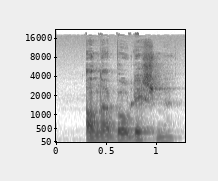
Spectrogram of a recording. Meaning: anabolism
- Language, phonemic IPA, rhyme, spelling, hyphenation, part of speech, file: Dutch, /ɑnaːboːˈlɪsmə/, -ɪsmə, anabolisme, ana‧bo‧lis‧me, noun, Nl-anabolisme.ogg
